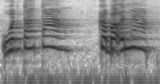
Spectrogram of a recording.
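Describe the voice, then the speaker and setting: An actress playing a caring young farm daughter in a radio drama, earnest and reassuring, with an Ilocano accent. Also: female voice, extremely high pitch, fairly even intonation, measured pace, a bit bright, roomy sound.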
